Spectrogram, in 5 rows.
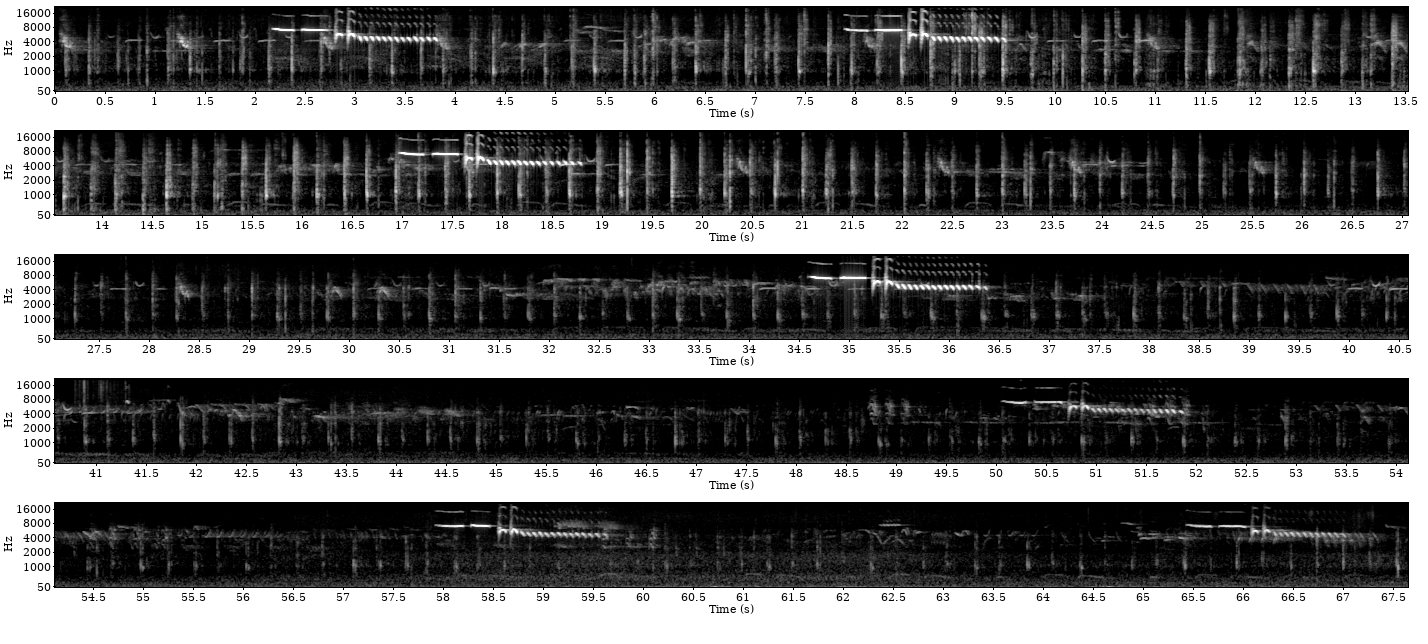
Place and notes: Unnamed Road, Malton, UK - singing blue tit ... passing horse ...
singing blue tit ... passing horse ... dpa 4060s in parabolic to mixpre3 ... not edited ... background noise ... bird calls ... song ... wren ... song thrush ... pheasant ... coal tit ... blackbird ... robin ... collared dove ...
